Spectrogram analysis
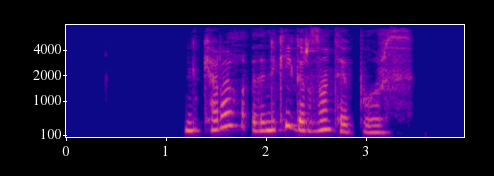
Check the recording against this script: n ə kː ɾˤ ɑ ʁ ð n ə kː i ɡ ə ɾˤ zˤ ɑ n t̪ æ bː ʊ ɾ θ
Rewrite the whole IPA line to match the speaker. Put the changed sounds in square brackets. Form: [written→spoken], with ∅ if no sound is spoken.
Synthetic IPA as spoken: n ə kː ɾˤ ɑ ʁ ð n ə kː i ɡ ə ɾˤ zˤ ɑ n t̪ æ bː ʊ ɾ θ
